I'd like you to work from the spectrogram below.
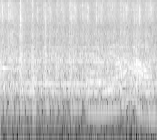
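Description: A sewing machine runs steadily as it stitches bias binding around a curve, giving a fast, even mechanical whir close by while a person talks over it.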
